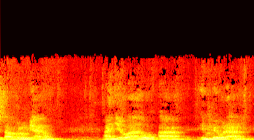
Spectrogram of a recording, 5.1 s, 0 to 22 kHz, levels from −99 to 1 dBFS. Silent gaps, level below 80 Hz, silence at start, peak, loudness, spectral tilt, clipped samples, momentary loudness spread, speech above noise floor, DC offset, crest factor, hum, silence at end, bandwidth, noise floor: none; -36 dBFS; 0 s; -4 dBFS; -17 LUFS; -5.5 dB/octave; under 0.1%; 19 LU; 21 dB; under 0.1%; 14 dB; none; 0 s; 13.5 kHz; -37 dBFS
